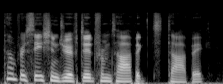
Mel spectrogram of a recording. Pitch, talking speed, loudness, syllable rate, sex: 160 Hz, 190 wpm, -18 LUFS, 6.1 syllables/s, male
